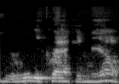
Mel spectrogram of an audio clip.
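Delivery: ordinary delivery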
